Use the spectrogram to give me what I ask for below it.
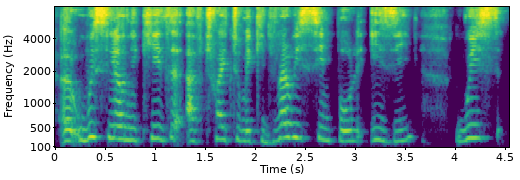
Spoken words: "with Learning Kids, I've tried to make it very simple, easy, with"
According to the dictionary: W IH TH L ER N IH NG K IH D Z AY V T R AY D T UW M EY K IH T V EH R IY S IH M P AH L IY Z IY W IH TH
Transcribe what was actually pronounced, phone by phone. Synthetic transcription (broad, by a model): W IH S L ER N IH K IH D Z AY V T R AY D T UW M EY K IH T V EH R IY S IH M P AH L IY Z IY W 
